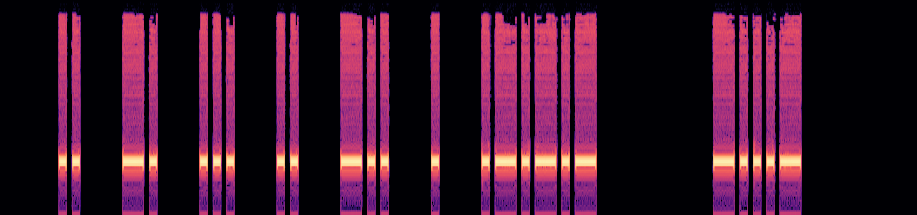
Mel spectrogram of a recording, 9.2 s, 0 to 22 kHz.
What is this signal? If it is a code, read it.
Morse code, heard as a keyed tone, about 18 wpm, spaced as for 12 wpm, 1000 Hz. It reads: INSIDE. <BT>
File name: qotdfiles / 12wpm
